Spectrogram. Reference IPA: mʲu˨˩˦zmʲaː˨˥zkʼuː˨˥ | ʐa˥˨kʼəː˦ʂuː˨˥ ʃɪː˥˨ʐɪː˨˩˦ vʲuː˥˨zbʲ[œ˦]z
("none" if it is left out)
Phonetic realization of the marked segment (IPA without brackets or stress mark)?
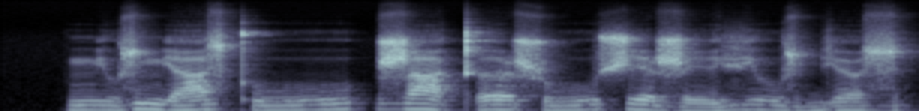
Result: œ˦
